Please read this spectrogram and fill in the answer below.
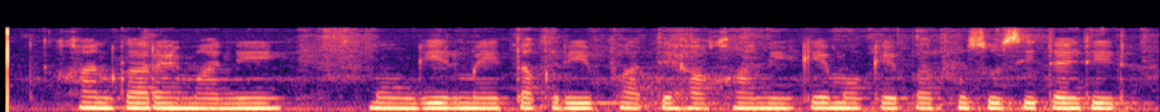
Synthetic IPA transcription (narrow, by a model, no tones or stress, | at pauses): xaːnkaɾɛɦmaːni | mõːŋɡɪɾmẽt̪ɐqɾiːbfaːt̪ɪɦaxaːnikemɔːkepɐɾxʊsuːsit̪ɛɦɾiːɾ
